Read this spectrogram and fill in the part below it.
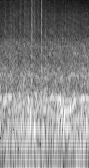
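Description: A pigeon cooing in an animated cartoon, one soft, short coo heard over a light background.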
